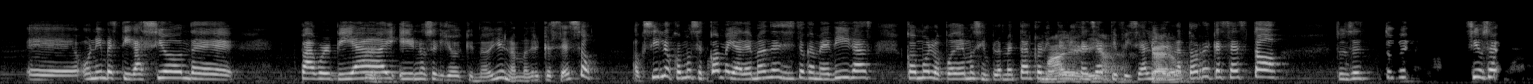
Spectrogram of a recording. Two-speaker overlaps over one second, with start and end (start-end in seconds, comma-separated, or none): 10.4-12.0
